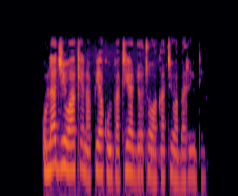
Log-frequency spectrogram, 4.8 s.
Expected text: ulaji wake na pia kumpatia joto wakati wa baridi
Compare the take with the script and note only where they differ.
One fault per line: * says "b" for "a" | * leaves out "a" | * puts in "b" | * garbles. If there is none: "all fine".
all fine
